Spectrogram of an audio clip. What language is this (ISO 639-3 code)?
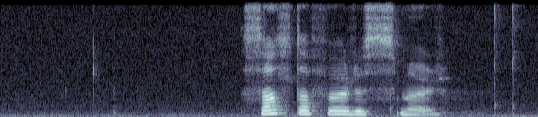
fao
